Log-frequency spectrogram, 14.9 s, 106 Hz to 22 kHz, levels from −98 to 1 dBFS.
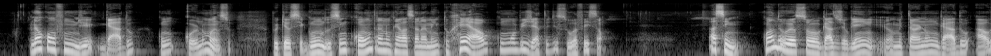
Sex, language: male, Portuguese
